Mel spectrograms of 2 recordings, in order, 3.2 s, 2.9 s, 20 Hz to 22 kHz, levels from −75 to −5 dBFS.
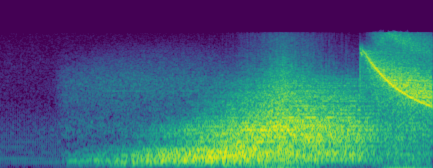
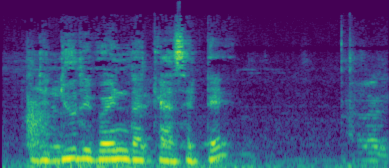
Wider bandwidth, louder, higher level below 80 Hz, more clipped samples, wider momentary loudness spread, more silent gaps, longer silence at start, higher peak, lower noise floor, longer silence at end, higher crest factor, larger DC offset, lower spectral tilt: second, 11.5 kHz vs 17 kHz; first, -7 LUFS vs -14 LUFS; about the same, -40 dBFS vs -36 dBFS; neither; first, 19 LU vs 16 LU; neither; first, 0.5 s vs 0.2 s; about the same, 0 dBFS vs 0 dBFS; about the same, -43 dBFS vs -40 dBFS; about the same, 0 s vs 0 s; second, 10 dB vs 16 dB; neither; second, -3 dB/octave vs -4.5 dB/octave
